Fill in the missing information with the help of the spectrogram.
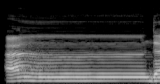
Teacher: Andada, maka yang awalnya dan menjadi da. Danya ini artinya panjang dua harokat karena kita berhenti.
